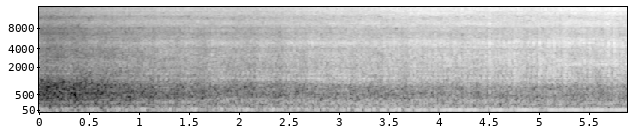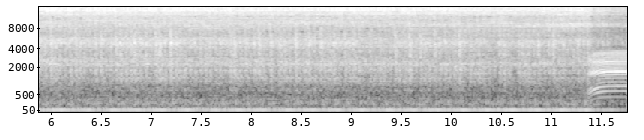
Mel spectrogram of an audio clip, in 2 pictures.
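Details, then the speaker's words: 1995 Chevy 1500, first run after correcting spark plug wires that were one position off on the distributor cap; it has oil pressure. Steady idle with a quick even knock about four per second from the front. Fan striking a loose object. "But honestly it sounded like it sounded like the sound was coming from the front here. Um like something was rattling."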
